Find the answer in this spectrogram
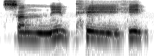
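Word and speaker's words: सन्निधेहि: It is Sanni, S-A-N-N-I, D-H-E-H-I, Sannidehi, D-H-E-H-I. So how to pronounce it? Iha, that is here, Sannidhehi, Sannidhehi.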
